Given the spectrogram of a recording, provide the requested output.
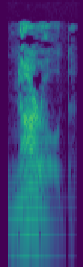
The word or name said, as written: gnarled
